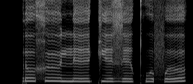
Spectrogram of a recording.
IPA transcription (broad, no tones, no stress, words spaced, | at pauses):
ɾəxø ne kʲezekʷʰəfə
